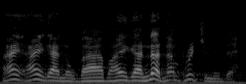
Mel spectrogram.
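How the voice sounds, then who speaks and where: A man's voice: a little high, lively intonation, very fast, fairly bright tone, slight background noise. A man preaching a sermon in a church with a Southern American accent, calling out to the congregation and rising into a sung, chanted whoop. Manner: call-and-response, dialect-rich, emotional chanting.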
